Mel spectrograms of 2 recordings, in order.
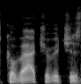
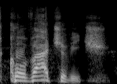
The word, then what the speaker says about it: Kovacevic: By the way, Jack says, Tony, please learn how to pronounce Kovacevic's name.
